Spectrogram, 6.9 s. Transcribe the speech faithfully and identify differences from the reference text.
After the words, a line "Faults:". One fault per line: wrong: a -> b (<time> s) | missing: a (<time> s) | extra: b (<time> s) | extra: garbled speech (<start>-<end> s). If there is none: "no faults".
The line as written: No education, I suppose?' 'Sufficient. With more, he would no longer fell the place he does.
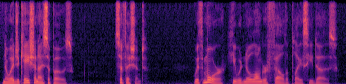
No education, I suppose?' 'Sufficient. With more, he would no longer fell the place he does.
Faults:
no faults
